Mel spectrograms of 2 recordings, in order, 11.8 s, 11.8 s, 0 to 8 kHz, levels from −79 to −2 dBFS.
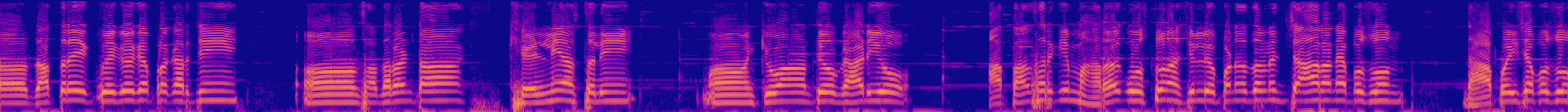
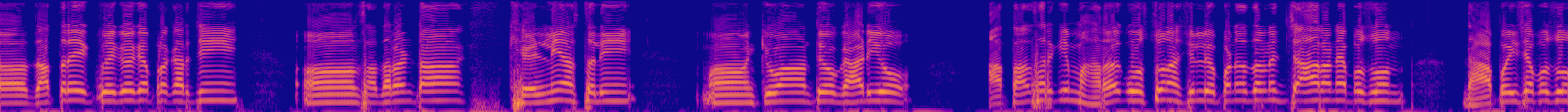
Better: second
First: noise reduction (neural separator model SepFormer DNS4)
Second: none

